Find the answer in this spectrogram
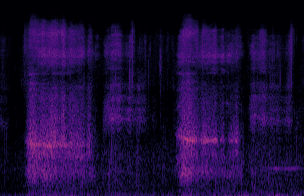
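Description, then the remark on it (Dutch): Slow, deliberate breathing during a guided breathing exercise: two long airy breaths that swell and fade over several seconds each, with no talking. “Probeer nu een langzamere ademhaling.”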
